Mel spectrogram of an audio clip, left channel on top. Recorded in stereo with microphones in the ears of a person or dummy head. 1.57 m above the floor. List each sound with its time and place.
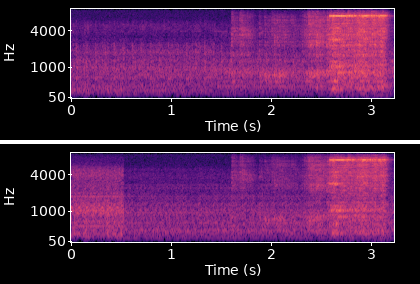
1.6 s a dropped coin: 25° left (ahead or behind), 1.9 m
